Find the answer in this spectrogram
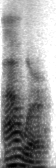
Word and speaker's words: hour: that no it's an hour yes why because this h it's like muted right yes because of the pronunciation of this word so it only happens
